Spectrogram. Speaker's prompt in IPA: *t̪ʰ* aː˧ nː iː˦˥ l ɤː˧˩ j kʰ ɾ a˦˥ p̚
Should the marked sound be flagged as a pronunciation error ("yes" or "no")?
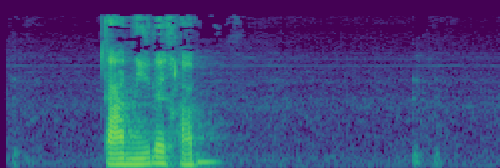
yes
